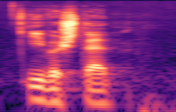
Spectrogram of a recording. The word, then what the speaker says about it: Ivarstead: If you have an S that comes before an L or after an R, it tends to be slurred. So Oslo, they don't say Oslo, they say Oslo. And Everstead, that's how you would pronounce Everstead.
